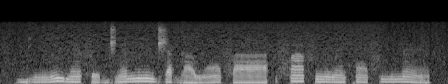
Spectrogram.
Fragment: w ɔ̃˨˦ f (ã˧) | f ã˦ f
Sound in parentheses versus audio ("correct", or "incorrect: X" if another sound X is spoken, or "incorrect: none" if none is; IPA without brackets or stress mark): incorrect: a˧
